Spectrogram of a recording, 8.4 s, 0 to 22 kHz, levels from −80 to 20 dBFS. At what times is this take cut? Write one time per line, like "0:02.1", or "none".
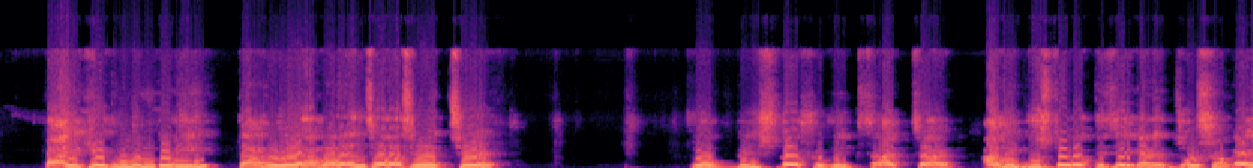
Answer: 0:06.4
